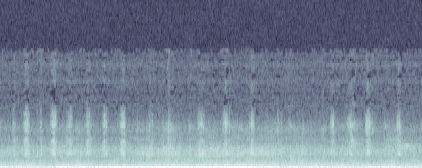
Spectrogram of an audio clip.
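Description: Faint scratching of a pen writing by hand on paper, in a quick run of short strokes.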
